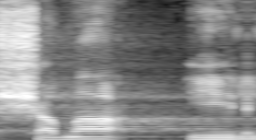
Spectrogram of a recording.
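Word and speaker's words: ישמעאל: یہ نام رکھا گیا۔ عبرانی میں اس کا تلفظ شمائیل ہے۔ وادی غیری ذی زرع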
